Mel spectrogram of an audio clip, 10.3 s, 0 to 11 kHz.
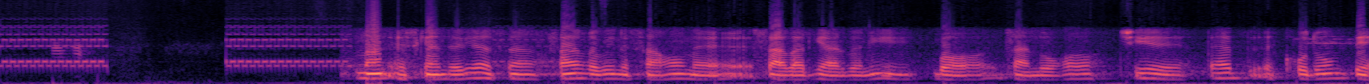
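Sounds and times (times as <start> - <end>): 
telephone ringing with electronic trills for an incoming call: 0.0 - 0.8, 1.7 - 4.4
speech: 2.6 - 10.2.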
